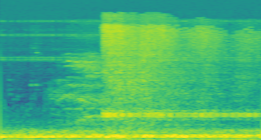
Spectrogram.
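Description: A plate clatters as it is swept off a wooden table.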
